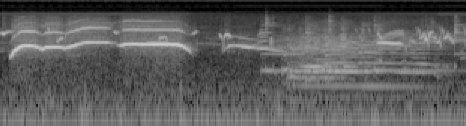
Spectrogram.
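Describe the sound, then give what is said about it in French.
A sharp, high whistle calls goats down a mountain. Long shrill tones with rising and wavering pitch are followed by a shorter blast, then a chorus of goat bleats. “Soudain, un coup de sifflet aigu retentit.”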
